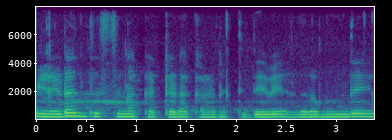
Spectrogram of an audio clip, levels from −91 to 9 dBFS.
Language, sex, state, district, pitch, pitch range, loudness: Kannada, female, Karnataka, Belgaum, 190 Hz, 180-210 Hz, -17 LUFS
